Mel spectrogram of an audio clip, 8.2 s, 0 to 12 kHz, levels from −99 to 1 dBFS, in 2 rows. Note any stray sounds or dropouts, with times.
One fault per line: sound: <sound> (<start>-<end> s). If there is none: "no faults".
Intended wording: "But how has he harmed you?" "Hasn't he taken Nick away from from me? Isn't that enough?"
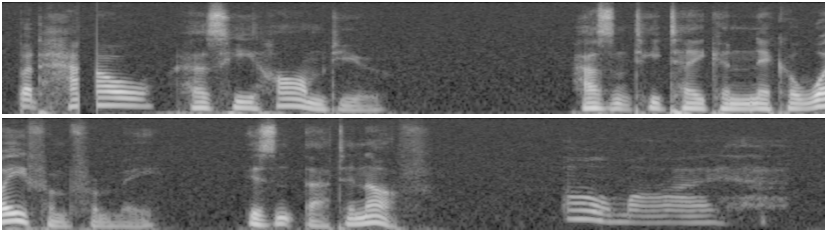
sound: dropout (0.4-0.5 s)
sound: sigh (6.9-8.1 s)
